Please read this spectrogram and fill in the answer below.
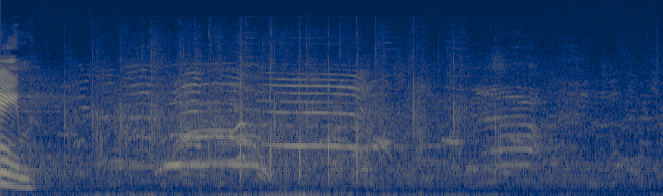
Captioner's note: attendees cheering and clapping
